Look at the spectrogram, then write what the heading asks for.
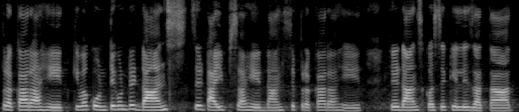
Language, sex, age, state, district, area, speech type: Marathi, female, 18-30, Maharashtra, Palghar, rural, spontaneous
